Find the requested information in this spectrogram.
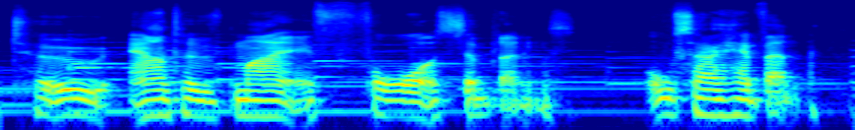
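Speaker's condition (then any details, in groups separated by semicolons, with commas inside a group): Friedreich's ataxia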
